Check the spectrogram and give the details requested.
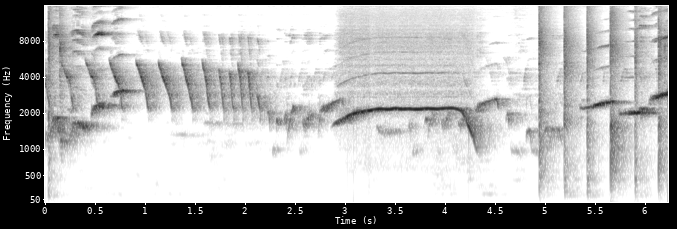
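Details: White-rumped shama from captive breeding, singing: a quick run of descending whistled notes, then one long, steady, pure whistle, followed by sharp clicking strokes and a short rising whistle.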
